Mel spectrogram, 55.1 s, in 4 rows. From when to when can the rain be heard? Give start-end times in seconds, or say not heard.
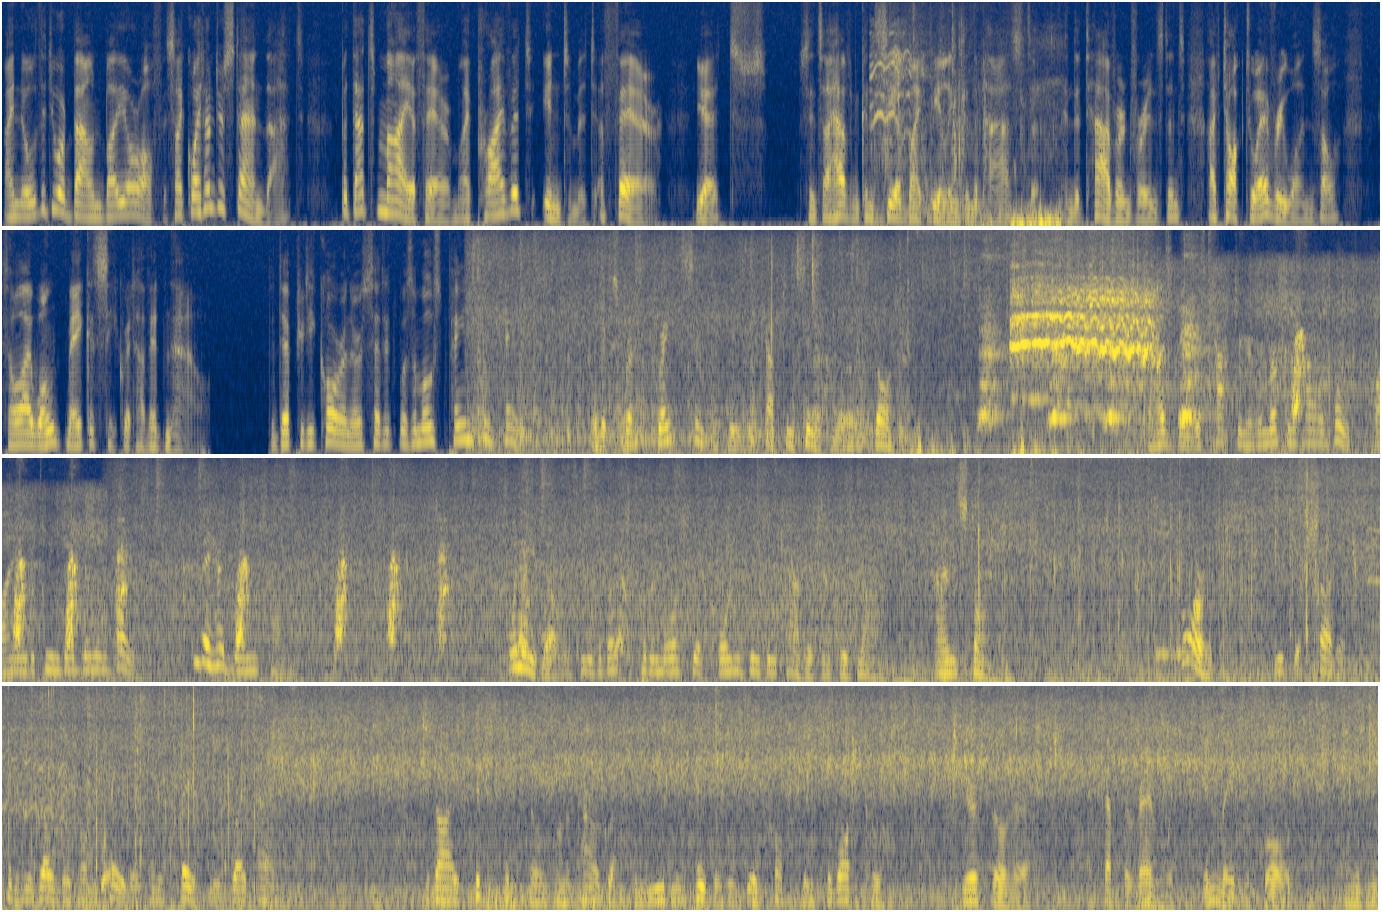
18.4-55.0.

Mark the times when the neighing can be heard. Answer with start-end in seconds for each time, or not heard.
8.7-10.7, 23.9-25.4, 41.2-42.5.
